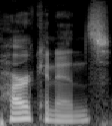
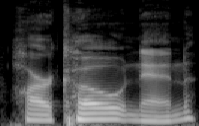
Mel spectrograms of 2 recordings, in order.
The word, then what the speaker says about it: Harkonnen: was the fact that the movies pronounced the name differently. 1984, Harkonnen, and 2021, Harkonnen. So maybe this is different because I heard it first, but I personally prefer the 1984 pronunciation.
